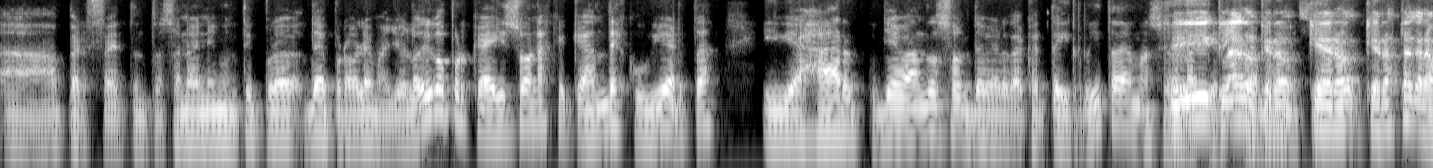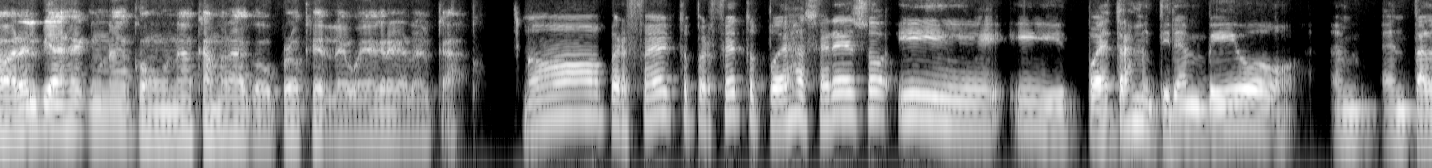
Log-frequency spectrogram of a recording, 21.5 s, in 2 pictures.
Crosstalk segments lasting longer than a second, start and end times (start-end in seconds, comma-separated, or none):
8.7-10.1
